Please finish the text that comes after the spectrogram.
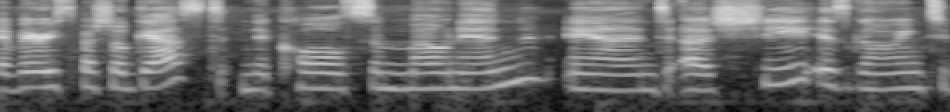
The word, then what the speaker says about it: Simonin: everybody messes up my last name i get anyway but um so my name is nicole simonen i own shape it up fitness and as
